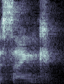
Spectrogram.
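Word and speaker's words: cinq: cat qu u a c r e five sank c s iix seven s p 8 u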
